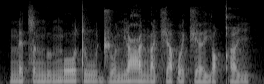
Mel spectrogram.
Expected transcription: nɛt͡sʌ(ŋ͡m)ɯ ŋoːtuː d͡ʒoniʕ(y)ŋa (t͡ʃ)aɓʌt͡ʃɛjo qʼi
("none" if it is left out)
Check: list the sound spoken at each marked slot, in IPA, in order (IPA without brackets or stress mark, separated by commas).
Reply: ŋ, e, t͡ʃ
